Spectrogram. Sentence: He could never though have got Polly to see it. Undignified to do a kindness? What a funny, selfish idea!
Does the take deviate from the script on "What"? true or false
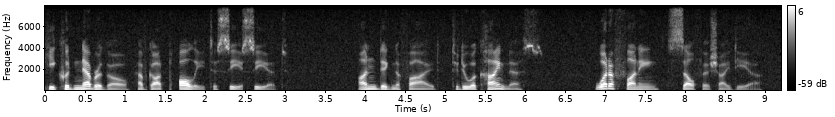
false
